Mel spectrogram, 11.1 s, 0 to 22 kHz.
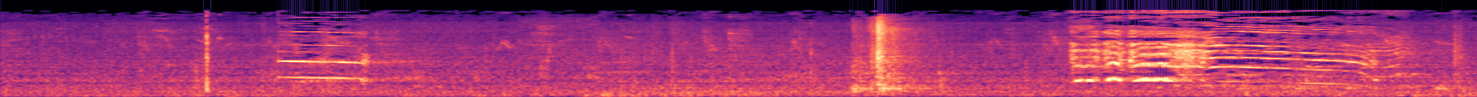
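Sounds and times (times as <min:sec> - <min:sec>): rooster crowing: 0:02.1 - 0:02.9, 0:08.0 - 0:10.5.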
